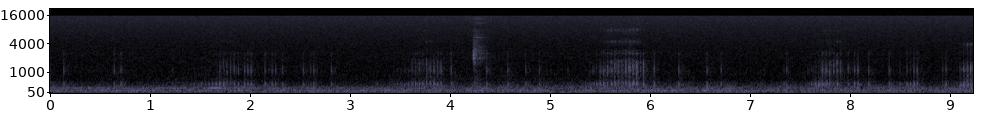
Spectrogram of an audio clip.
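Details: After breakfast, a pet cat purrs continuously, a deep even vibration underneath, with breath-linked surges roughly every one to two seconds and a brief faint click near the middle.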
